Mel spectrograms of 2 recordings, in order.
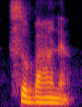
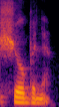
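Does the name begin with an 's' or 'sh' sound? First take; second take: s; sh. First: The name begins with an 's' sound. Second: The name begins with a 'sh' sound. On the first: This is a reading from the spelling by people abroad. The speaker calls it wrong. "phonetically they pronounce it Sobana, which is not correct" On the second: This is how people in her home country say it. The speaker calls it right. "in India, everybody calls me"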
